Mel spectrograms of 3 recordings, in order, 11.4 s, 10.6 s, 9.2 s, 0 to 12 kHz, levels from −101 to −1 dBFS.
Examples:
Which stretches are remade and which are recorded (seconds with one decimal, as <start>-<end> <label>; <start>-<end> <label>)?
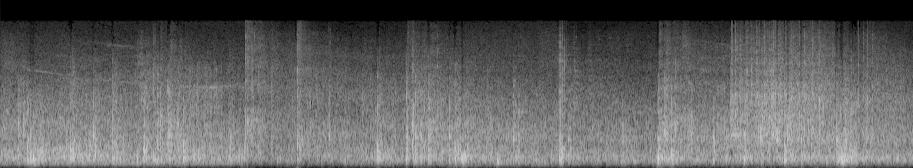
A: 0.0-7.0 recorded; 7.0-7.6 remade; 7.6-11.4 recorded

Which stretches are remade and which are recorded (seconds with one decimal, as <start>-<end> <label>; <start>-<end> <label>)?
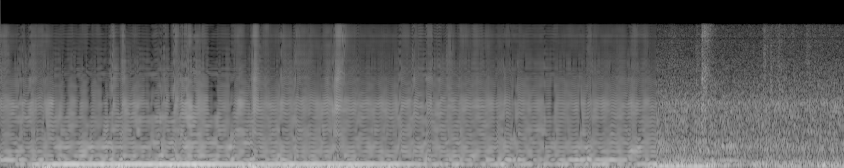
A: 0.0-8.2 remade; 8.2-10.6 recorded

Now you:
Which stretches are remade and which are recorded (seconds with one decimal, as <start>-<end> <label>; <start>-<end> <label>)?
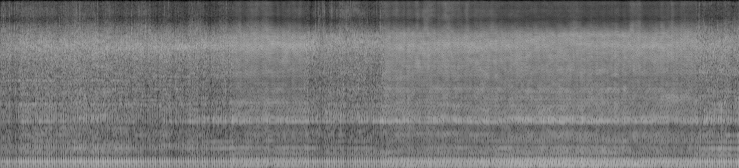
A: 0.0-2.9 recorded; 2.9-3.8 remade; 3.8-4.8 recorded; 4.8-8.7 remade; 8.7-9.2 recorded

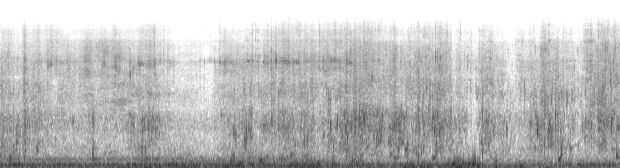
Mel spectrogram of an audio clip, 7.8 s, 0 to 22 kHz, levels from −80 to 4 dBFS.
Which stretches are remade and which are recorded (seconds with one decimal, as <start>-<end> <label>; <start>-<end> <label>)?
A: 0.0-0.4 recorded; 0.4-2.9 remade; 2.9-3.3 recorded; 3.3-4.5 remade; 4.5-7.8 recorded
